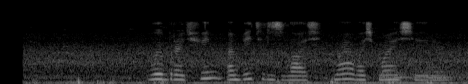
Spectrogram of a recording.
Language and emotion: Russian, neutral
